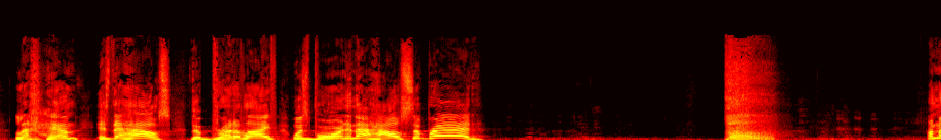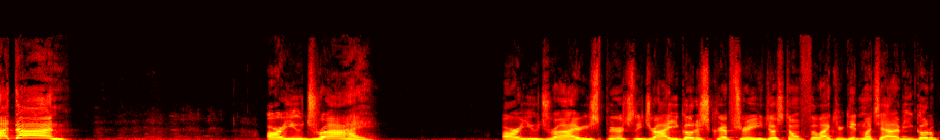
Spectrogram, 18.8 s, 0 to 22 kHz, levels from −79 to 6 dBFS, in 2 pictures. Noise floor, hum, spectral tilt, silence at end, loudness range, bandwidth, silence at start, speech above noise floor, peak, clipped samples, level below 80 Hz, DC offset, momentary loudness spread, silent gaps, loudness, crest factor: -62 dBFS; none; -4.5 dB/octave; 0 s; 11 LU; 16.5 kHz; 0.15 s; 45 dB; -2 dBFS; under 0.1%; -72 dBFS; under 0.1%; 7 LU; none; -17 LUFS; 16 dB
